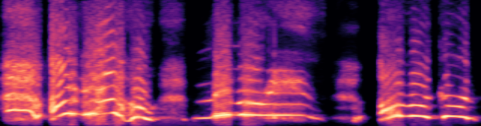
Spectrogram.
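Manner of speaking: very high, hammed-up wail; mock horror. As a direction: wail as if haunted by memories. Plays horror at returning memory.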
